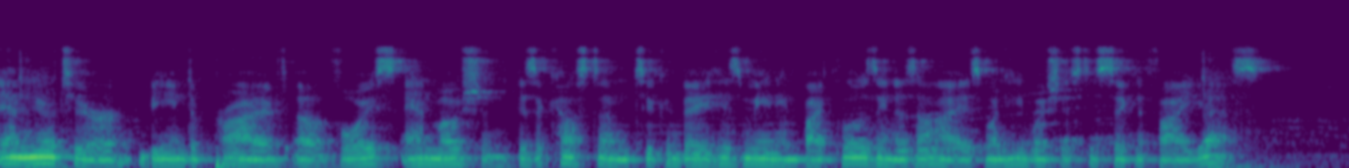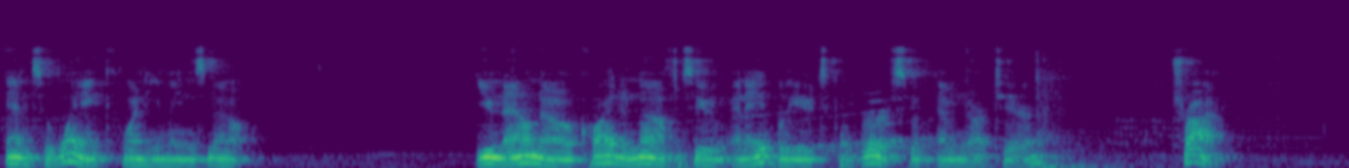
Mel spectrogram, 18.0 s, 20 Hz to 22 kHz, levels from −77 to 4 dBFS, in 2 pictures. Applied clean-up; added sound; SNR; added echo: neural separator model SepFormer DNS4.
